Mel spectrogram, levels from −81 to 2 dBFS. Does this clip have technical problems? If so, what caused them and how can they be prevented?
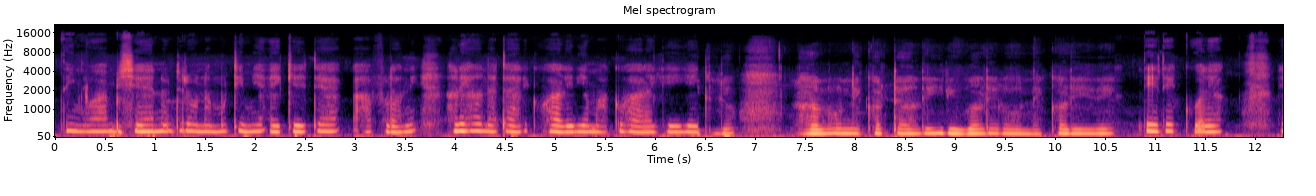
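Yes. A section at the wrong speed runs from 6.43 to 10.60 s. There the speech plays at about two-thirds of its proper rate, 0.667 times, so it drags and drops by roughly seven semitones, with speed and pitch falling together. The likely cause is that this stretch was rendered against the wrong clock, as when an editor or player assumes a different sample rate for one segment. Confirming that every segment's sample rate matches the project rate before rendering would prevent it.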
